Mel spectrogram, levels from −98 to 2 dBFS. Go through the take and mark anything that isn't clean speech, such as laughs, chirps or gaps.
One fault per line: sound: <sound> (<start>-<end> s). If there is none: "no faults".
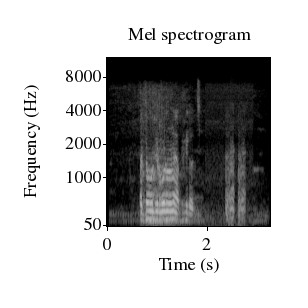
sound: laugh (2.4-2.8 s)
